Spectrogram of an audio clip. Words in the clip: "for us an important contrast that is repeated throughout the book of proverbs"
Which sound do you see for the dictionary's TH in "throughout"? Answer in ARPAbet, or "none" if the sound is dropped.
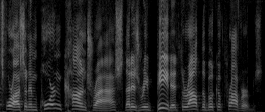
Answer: TH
